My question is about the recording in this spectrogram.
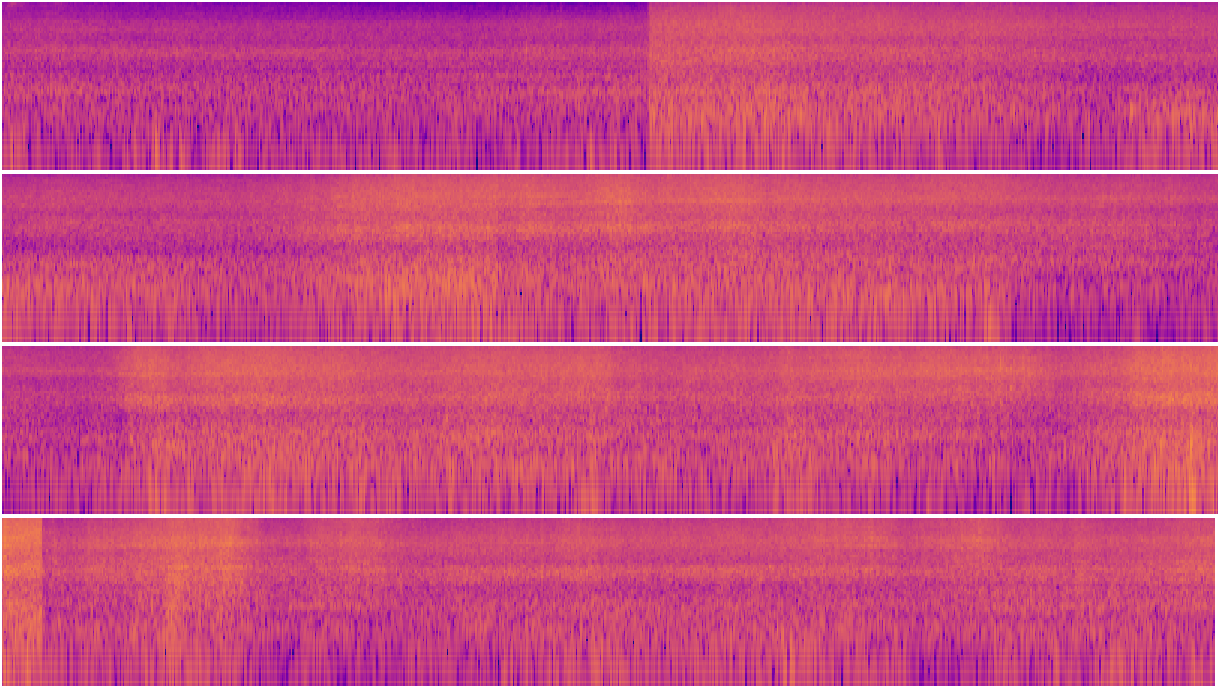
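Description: Sea waves surging in and washing over the stone apron at the foot of a seawall, swelling and falling away every few seconds, with one loudest surge about three quarters of the way through. Wind buffets the microphone.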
